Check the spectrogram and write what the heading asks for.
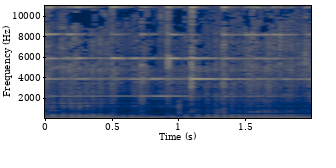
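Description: Motorcycle engine idling with an even low pulse, with a few faint ticks near the middle.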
